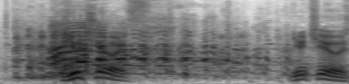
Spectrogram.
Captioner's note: some chuckles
